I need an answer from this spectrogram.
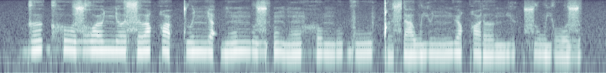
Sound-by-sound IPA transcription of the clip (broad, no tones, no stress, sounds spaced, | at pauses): ɡ əː ɡ h oː z ʁʷ œː ɲ ɾ əː s əː qʷ œ ʔ tʷ ə ɲ a ʔ ɡ ũ ŋ u z ʔ ũ ɡ õ h o ŋ uː ɡ uː ɡ͡ǃ œ s ɾ a w j y ɲ ŋ y qʷ œ ɾ əː ŋ j y ɡ sʷ ə w j o z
